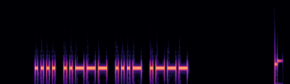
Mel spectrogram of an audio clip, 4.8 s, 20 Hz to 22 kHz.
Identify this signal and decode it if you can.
Morse code, heard as a keyed tone, about 25 wpm, 700 Hz. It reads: H2VJ
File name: practice / 25wpm / Four Letter-Number Combinations - 25wpm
